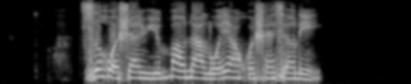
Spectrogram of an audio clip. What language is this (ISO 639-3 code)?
zho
